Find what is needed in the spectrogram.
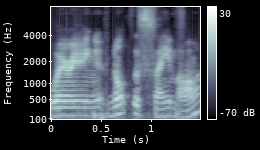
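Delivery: ordinary delivery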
